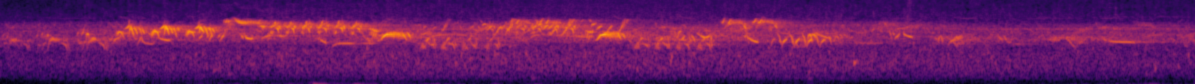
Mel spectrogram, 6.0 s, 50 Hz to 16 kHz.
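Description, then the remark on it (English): A dense chorus of birdsong recorded in 1988 in Lincoln Meadow, an alpine meadow in the Sierra Nevada mountains: Lincoln sparrows, warblers, Williamson sapsuckers, woodpeckers, golden-crowned kinglets, robins and grosbeaks, many overlapping chirps and trills, with squirrels, spring peepers and a steady hum of insects. “You can hear the voices of Lincoln sparrows, warblers, Williamson sapsuckers, woodpeckers, golden-crowned kinglets, robins and grosbeaks, as well as squirrels, spring peepers and numerous insects.”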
